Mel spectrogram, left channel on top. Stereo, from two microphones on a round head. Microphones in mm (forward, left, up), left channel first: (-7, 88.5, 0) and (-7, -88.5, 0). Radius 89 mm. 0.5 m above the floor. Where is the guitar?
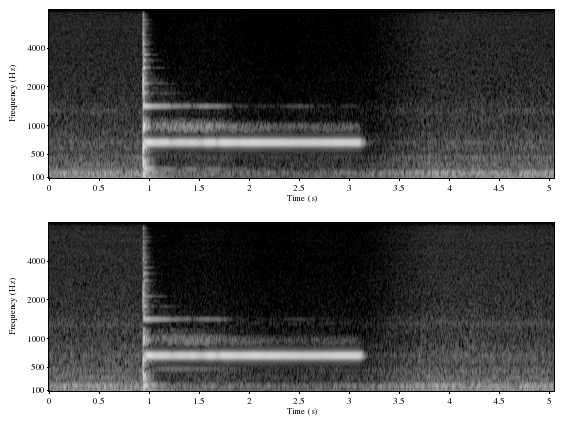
35° left (ahead or behind), 0.6 m.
